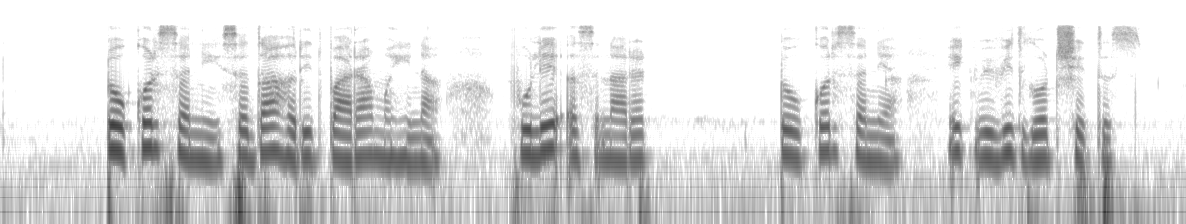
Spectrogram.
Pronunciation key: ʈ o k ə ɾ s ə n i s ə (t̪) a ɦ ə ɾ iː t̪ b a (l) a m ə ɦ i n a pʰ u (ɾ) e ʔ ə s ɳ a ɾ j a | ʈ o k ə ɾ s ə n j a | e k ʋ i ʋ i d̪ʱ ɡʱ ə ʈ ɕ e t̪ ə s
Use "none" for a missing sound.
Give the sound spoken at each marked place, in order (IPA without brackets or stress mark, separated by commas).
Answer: d̪, ɾ, l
